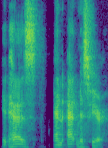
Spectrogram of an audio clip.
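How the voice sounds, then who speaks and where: A man playing a calm, curious doctor on a space expedition, musing aloud in a radio play. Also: lowish voice, slow, pitched below the performer's own voice. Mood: musing, fascinated. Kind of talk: cold-read sci-fi radio play acting.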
